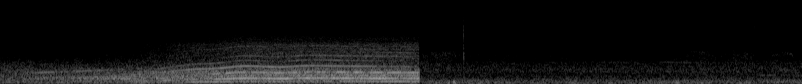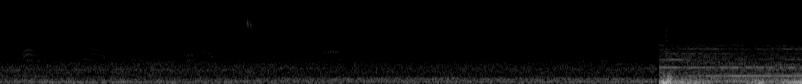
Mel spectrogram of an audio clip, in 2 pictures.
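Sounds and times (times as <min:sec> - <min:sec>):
low steady rumble: 0:00.0 - 0:04.2, 0:14.6 - 0:16.0
distant bird calls: 0:00.0 - 0:05.5, 0:06.8 - 0:14.6.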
